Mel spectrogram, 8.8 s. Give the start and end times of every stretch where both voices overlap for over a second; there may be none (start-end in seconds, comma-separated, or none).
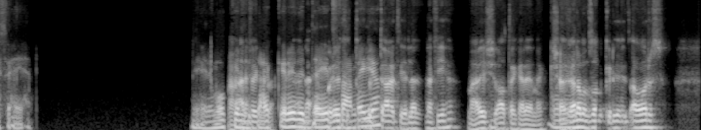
2.9-4.9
